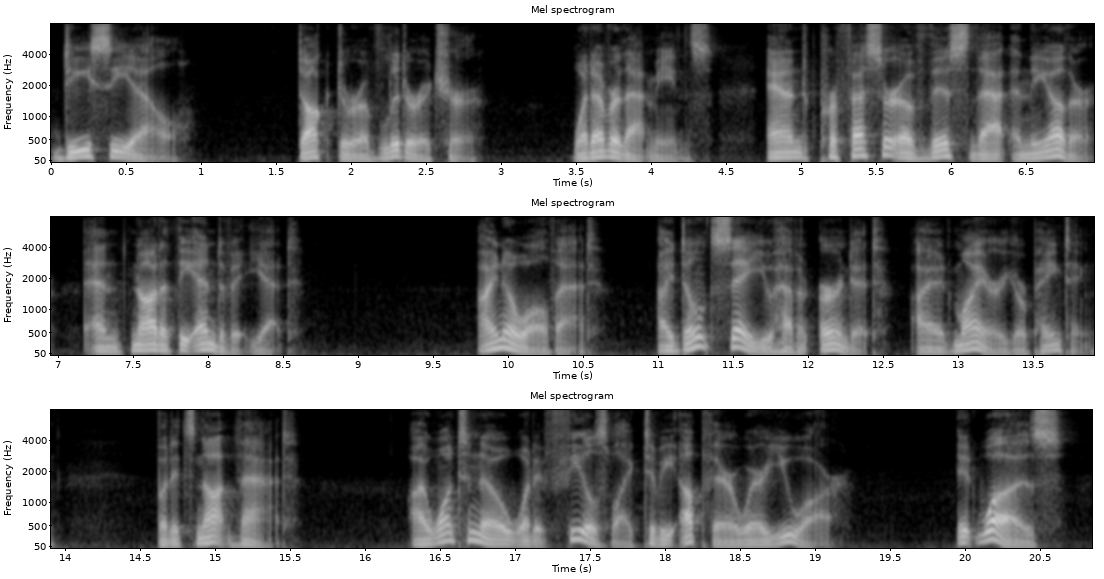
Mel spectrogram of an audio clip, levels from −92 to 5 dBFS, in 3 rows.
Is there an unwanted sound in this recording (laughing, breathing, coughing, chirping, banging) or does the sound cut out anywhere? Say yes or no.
no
